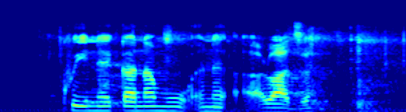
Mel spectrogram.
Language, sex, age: Venda, male, 22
